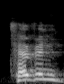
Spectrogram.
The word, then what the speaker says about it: Tevin: Oh, his name is Tevin, not Kevin. It's Tevin, not Kevin. Teven. It's Tevin. Tevin Campbell. Like Tevin Campbell, but Teven.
